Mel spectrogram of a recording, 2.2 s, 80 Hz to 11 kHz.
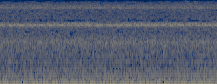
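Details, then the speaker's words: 2012 UAZ Patriot Pickup at idle, used for farm hauling: thin steady high whistle with clutch engaged, louder when the clutch pedal is pressed; likely worn clutch release bearing, clutch replaced roughly yearly. "Но даже на сцепление не вышитое всё равно где-то слышно что оно под свисты А когда нажимаю сцепление ещё сильнее свистит"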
